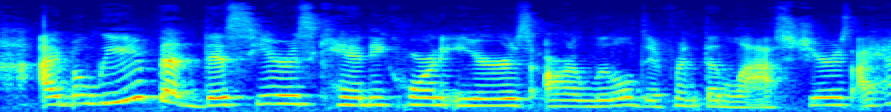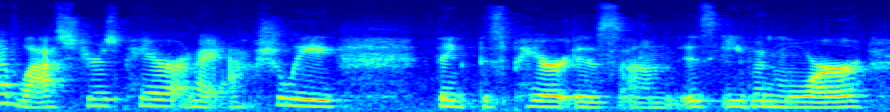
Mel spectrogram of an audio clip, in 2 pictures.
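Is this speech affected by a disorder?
No.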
